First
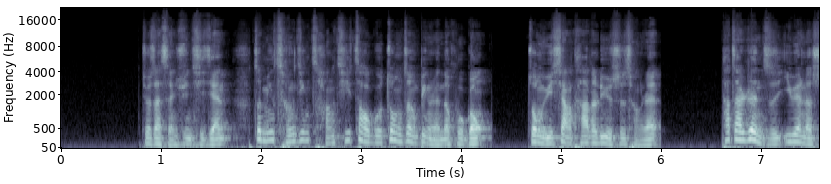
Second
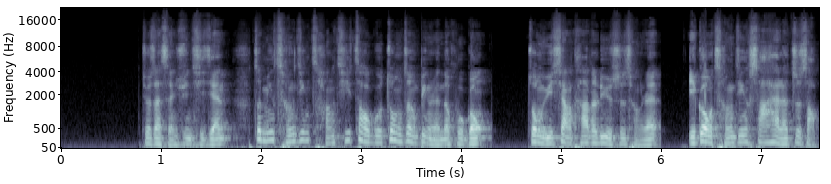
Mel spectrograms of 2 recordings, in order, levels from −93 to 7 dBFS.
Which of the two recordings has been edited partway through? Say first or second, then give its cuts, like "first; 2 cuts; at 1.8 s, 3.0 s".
second; 1 cut; at 6.2 s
